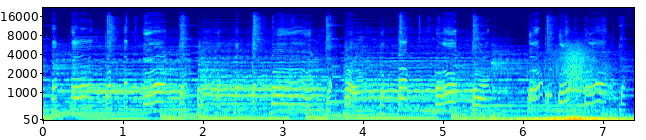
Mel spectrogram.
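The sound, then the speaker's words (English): A bouncy pop tune with a steady beat and bass, its melody carried by pitched chicken clucks edited to sing the tune, growing louder and fuller toward the end. “there's a full 3-minute version of it that you can just download and listen to Camilla the Chicken sing …”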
